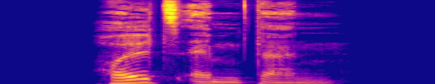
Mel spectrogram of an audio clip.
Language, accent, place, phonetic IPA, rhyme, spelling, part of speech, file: German, Germany, Berlin, [bəˈt͡sɪçtɪɡət], -ɪçtɪɡət, bezichtiget, verb, De-bezichtiget.ogg
- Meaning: second-person plural subjunctive I of bezichtigen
